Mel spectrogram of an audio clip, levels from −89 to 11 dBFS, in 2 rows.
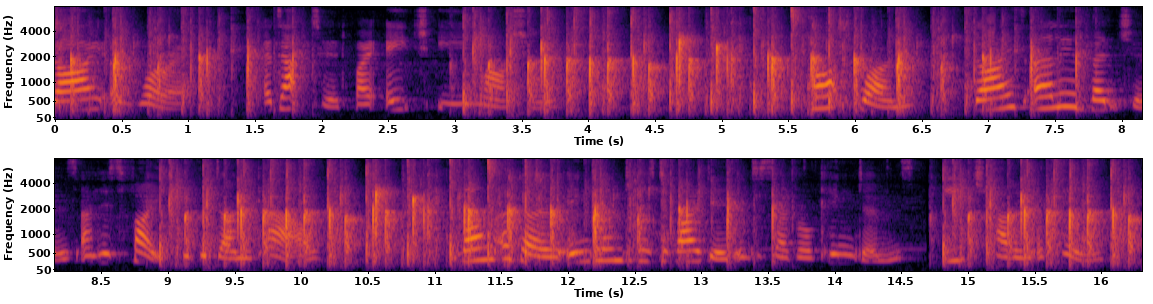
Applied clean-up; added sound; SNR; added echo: none; Applause / Clapping; -1 dB; none.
